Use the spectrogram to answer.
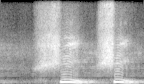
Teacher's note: मूर्धन्य शकार का अच्छे से उच्चारण करना आना चाहिए, मूर्धा से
